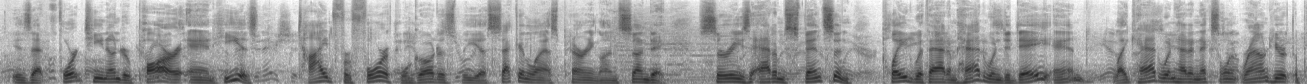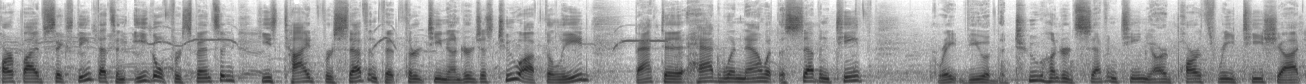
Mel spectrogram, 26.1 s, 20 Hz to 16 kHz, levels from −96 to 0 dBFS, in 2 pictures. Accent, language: American, English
